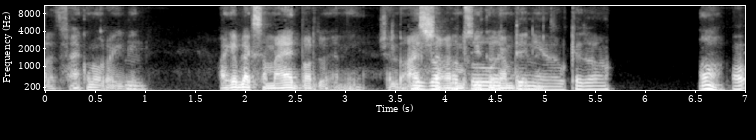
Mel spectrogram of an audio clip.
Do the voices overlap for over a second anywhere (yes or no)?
yes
